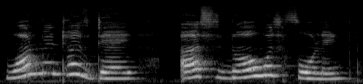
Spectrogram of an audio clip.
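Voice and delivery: plain reading voice

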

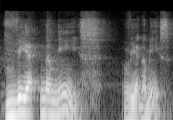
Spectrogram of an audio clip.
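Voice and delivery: Vietnamese said slowly, syllable by syllable; slow pronunciation demo. Shown as a demonstration. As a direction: model Vietnamese slowly for repeating. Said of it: "来，我们读一次". (慢速示范 Vietnamese 的读音)

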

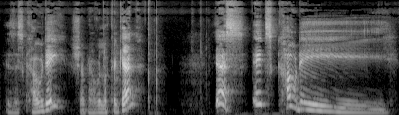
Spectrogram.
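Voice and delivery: plain reading voice

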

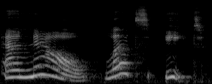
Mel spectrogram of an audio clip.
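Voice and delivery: excited announcement. A narrator's reading. Lady clapping to start the feast, excited announcement. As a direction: call everyone to the table.

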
